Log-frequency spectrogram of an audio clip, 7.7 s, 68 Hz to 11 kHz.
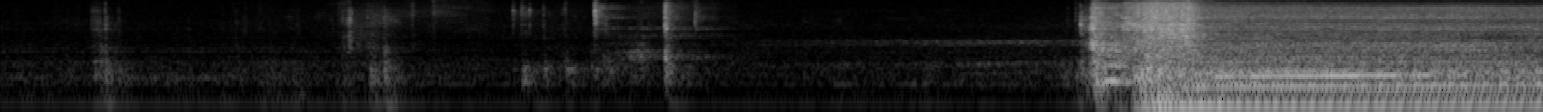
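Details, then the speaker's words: Honda Civic Nouva (SH3) during a rewiring repair of a botched loom; a blue/yellow wire was linked to idle and ignition cutting out, with a strong fuel smell earlier. A few clicks and cranking, then it catches, revs and settles into a steady idle. Normal start and idle. "Nah, sekarang dia mau langsam. Berarti ada sesuatu antara biru dan kuning ini."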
